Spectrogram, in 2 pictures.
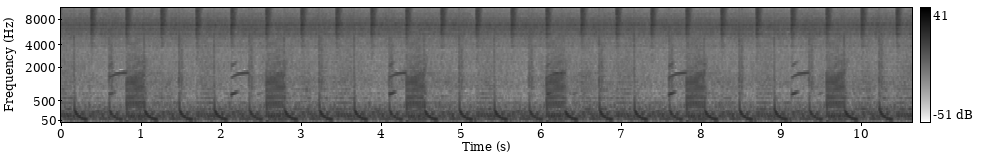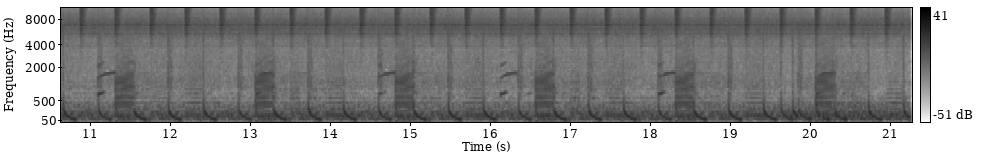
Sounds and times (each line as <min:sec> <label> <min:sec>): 0:00.0 club mix 0:21.2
